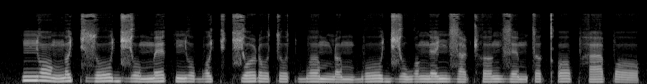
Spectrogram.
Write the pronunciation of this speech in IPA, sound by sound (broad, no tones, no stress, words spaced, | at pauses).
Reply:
ɲɔ ŋʌc zo d͡ʑomɛt ɲobɔct͡ɕo ɽototbʌm ɽʌmbo d͡ʑowɔŋɛɲ zaʈʰʌŋ zɛmtʌkʼɔpʰa pɔ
